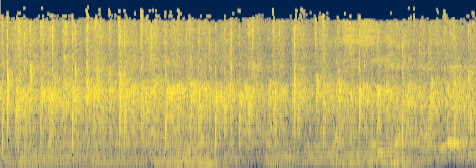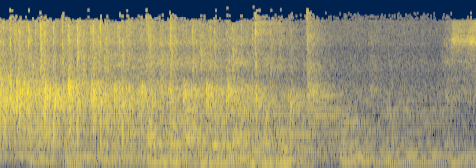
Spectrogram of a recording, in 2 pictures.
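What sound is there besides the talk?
audience applauding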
